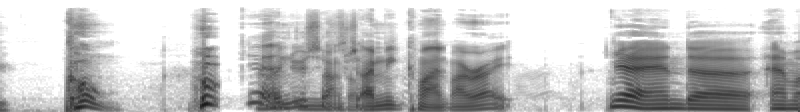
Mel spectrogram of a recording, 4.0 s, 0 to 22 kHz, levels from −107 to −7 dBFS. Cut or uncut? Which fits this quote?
cut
